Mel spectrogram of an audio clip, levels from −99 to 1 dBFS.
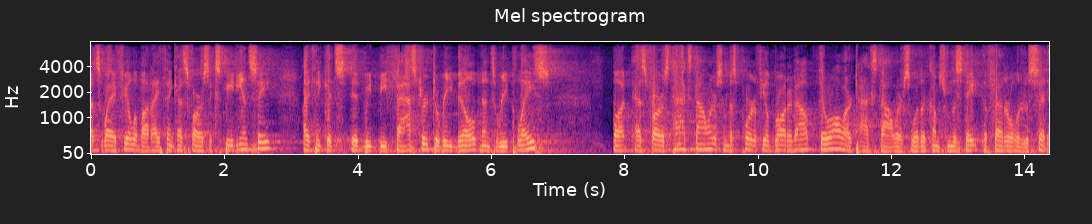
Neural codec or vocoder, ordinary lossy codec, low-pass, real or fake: vocoder, 22.05 kHz, 80 mel bands, WaveNeXt; AAC, 32 kbps; 7.2 kHz; fake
